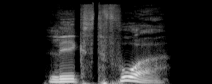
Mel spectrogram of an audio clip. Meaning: second-person singular present of vorlegen
- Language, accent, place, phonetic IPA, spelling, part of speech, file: German, Germany, Berlin, [ˌleːkst ˈfoːɐ̯], legst vor, verb, De-legst vor.ogg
